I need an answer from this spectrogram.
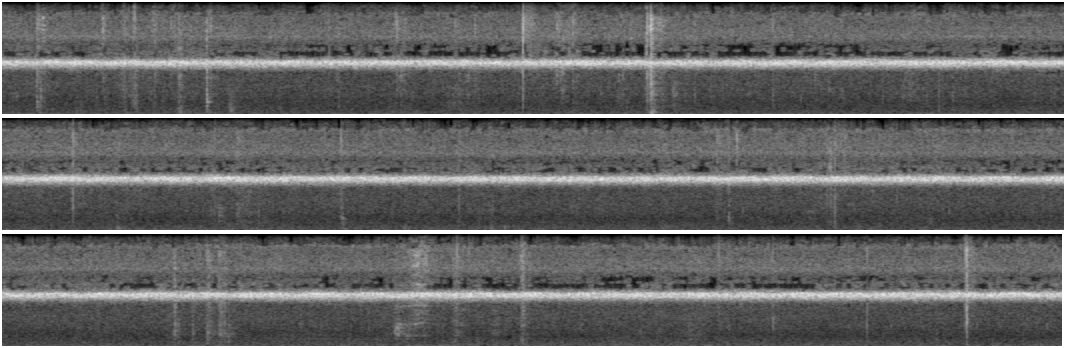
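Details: Bell crickets calling as a soothing sleep background: a steady, high, ringing tone that holds unbroken for the whole stretch, with crackles and pops from a campfire scattered throughout.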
